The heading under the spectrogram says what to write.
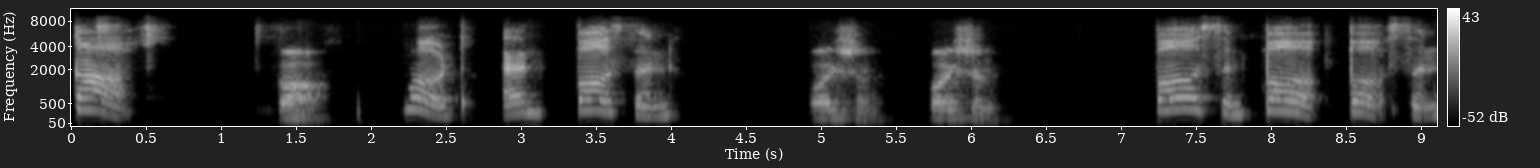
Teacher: When an R comes after a vowel, it becomes silent. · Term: drop your R's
